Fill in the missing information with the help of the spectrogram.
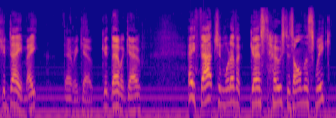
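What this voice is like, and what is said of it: Put-on Australian accent. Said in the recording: “I get to read this with an accent ... Gotta get an Australian accent ... read it with an Australian accent”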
